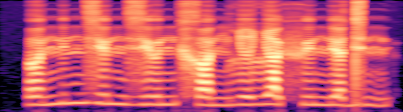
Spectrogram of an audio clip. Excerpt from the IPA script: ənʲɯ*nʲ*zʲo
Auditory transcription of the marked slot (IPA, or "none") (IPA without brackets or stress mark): nʲ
